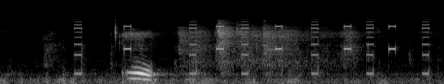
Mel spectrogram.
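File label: "book", spoken word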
